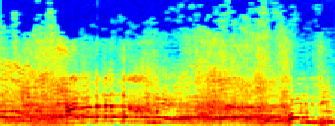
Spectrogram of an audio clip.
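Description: A woman singing taarab into a microphone, holding long notes that waver and glide in pitch, over a background of chattering voices.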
